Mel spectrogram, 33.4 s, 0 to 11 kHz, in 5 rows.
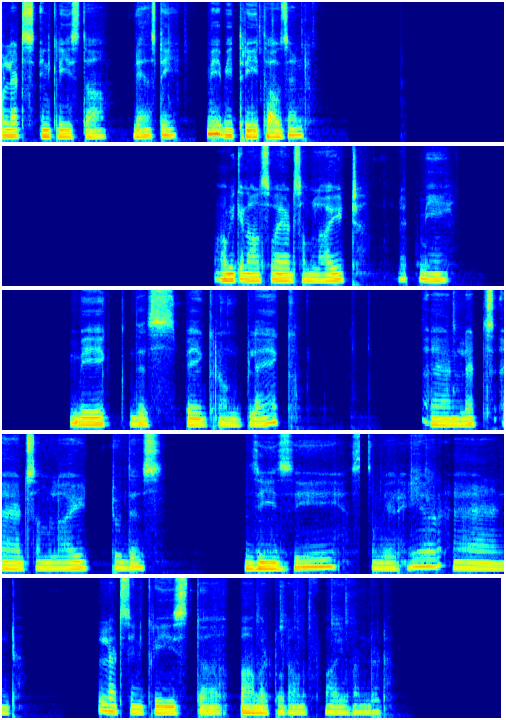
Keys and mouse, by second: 0.3 click, 0.8 click, 1.7-4.3 drag, 2.5 shift+Right, 5.1 ctrl+space, 5.3 click, 5.6 click, 6.0 click, 6.5 drag, 6.8 g, 7.0 x, 9.1 middle click, 10.2 n, 15.7 click, 17.3 n, 18.2 middle click, 19.7 shift+a, 22.9 alt+g, 23.5 g, 23.7 z, 24.7 click, 25.3 click, 26.0 ctrl+space, 28.4 click, 29.2-31.2 drag, 30.7 KP_0, 32.5 click.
